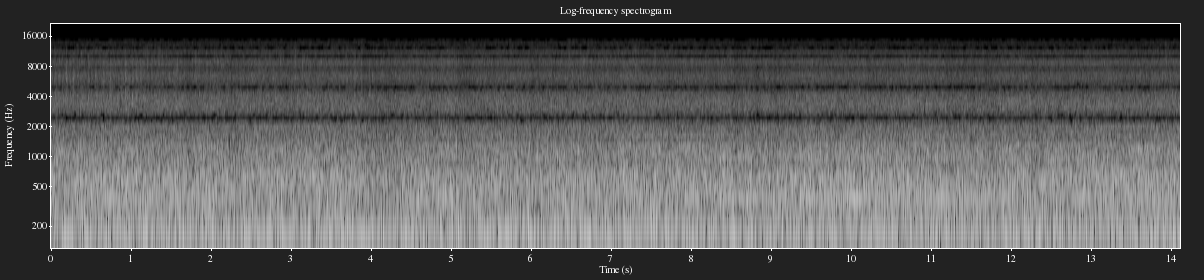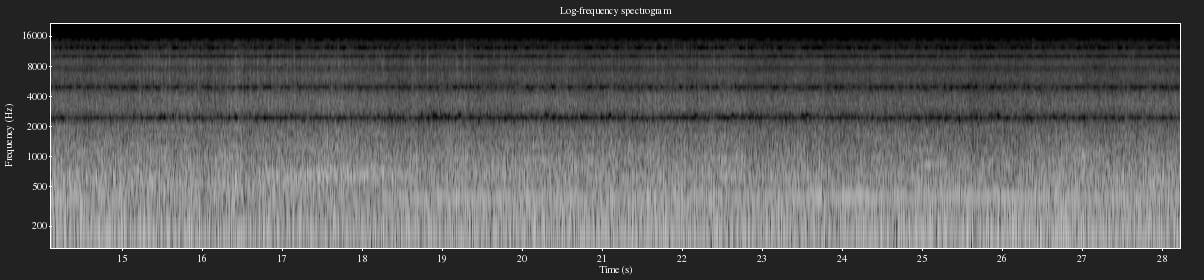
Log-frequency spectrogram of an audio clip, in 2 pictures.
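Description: John Deere 3720 compact tractor's three-cylinder diesel engine running steadily under load while it drives a rotary cutter (bush hog) through tall grass, heard from inside the tractor's cab.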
